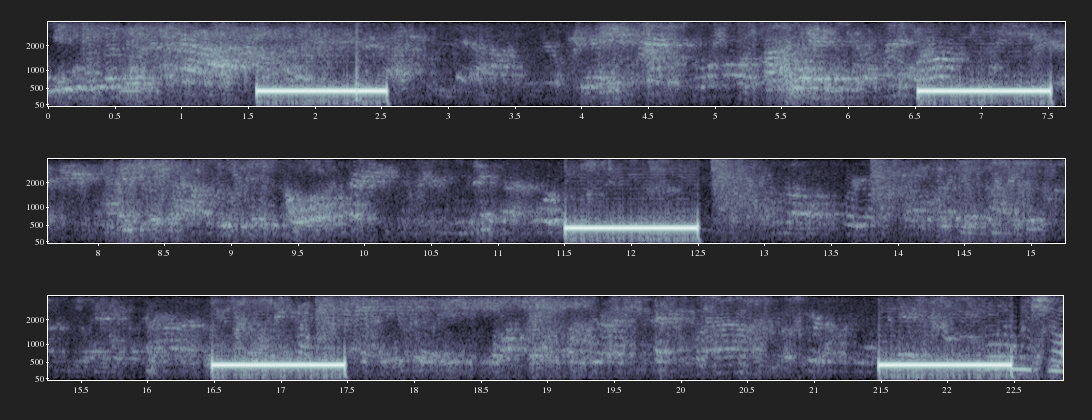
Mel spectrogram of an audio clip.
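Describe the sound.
Telephone ringing tone of an outgoing call: five steady mid-pitched beeps, each about a second long and evenly spaced about five seconds apart, with voices talking faintly in the gaps.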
